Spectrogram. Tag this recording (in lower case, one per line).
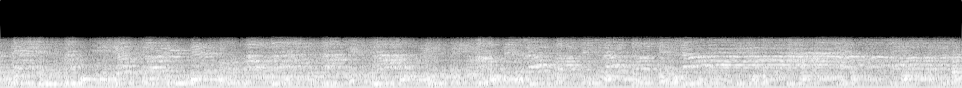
choir
music
singing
